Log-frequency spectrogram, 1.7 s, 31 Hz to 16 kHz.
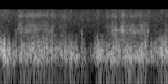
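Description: A steady, rushing breeze buffets the microphone outdoors at night while climbing on a warm September 18th, producing a continuous low roar with gentle swells and dips in loudness and no voices.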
